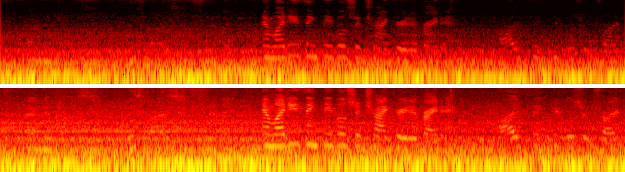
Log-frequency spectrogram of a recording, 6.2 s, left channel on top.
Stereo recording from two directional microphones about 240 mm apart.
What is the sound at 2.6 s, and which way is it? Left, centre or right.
Vehicle, centre.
